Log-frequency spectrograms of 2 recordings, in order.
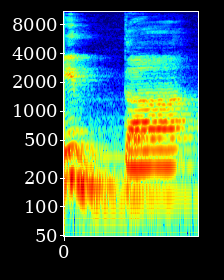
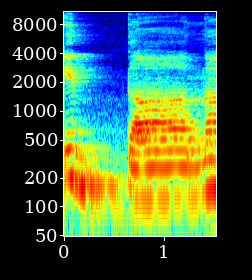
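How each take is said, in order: The two takes are said the same way.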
